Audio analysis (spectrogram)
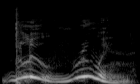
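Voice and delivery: a high, sharp cry; cry of alarm. Acted. Bacteriologist crying out in alarm at his loss. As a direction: cry out in sudden dismay. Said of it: "cried the bacteriologist".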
